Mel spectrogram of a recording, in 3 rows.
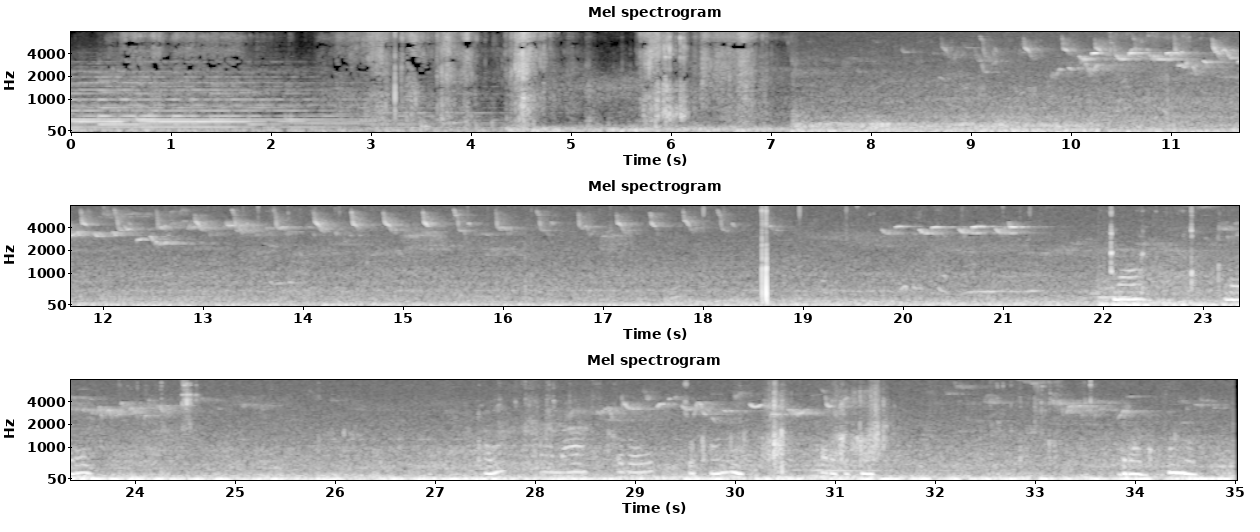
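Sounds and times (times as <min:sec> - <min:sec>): bird singing high notes: 0:00.0 - 0:04.1
low steady rumble: 0:00.0 - 0:12.8, 0:21.4 - 0:35.0.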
